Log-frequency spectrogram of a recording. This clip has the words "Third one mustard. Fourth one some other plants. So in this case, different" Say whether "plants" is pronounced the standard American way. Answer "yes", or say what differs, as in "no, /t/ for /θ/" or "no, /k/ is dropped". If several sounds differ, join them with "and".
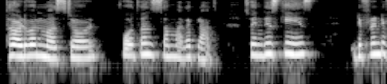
no, /n/ is dropped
